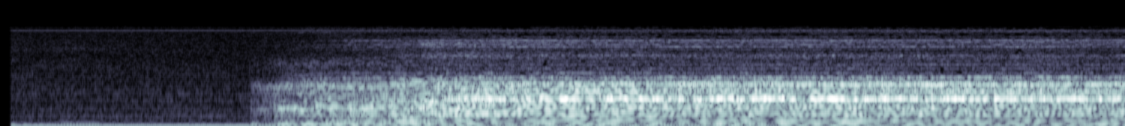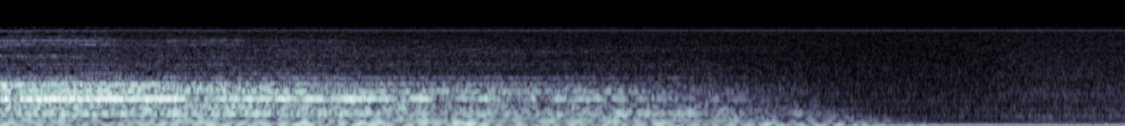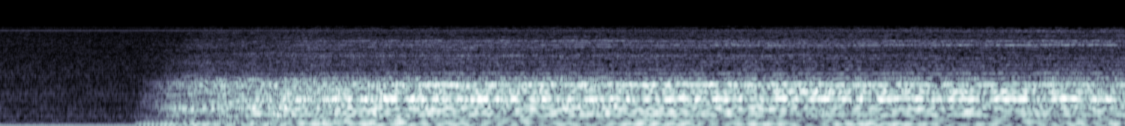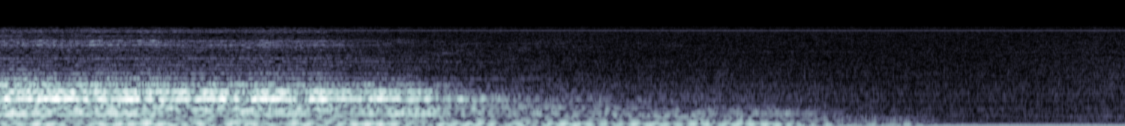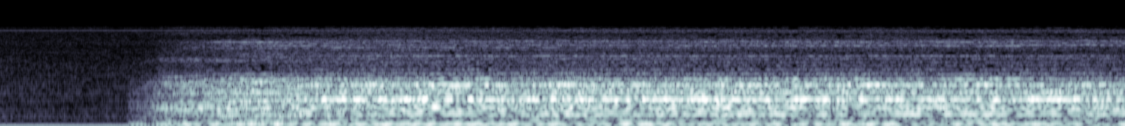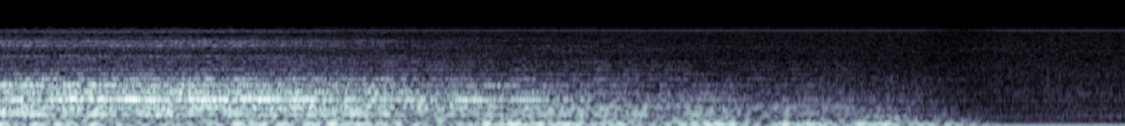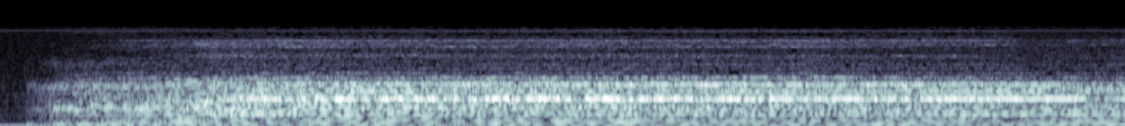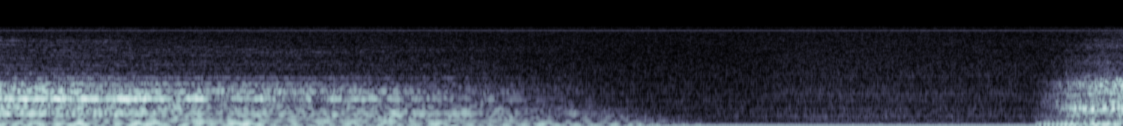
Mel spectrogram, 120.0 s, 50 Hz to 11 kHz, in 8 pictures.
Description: OM 108 times_(new).mp3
